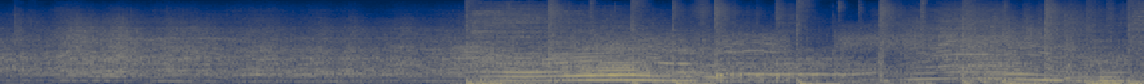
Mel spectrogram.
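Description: Snowmobiles riding on snowy trails, engines droning steadily and then swelling louder with rising and falling revs as the machines pass close by, no talk.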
